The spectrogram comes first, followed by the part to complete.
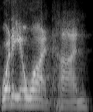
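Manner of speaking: curt, indifferent Philly voice. Retelling a cheesesteak shop lady's attitude: imitating a curt philadelphia server. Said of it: "total Philadelphia service, where she's like".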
